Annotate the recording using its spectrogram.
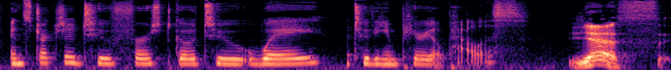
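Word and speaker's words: Hue: and yes as as you pronounced it correctly it is pronounced way don't say Hugh because that's what Terry did and Ian yelled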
